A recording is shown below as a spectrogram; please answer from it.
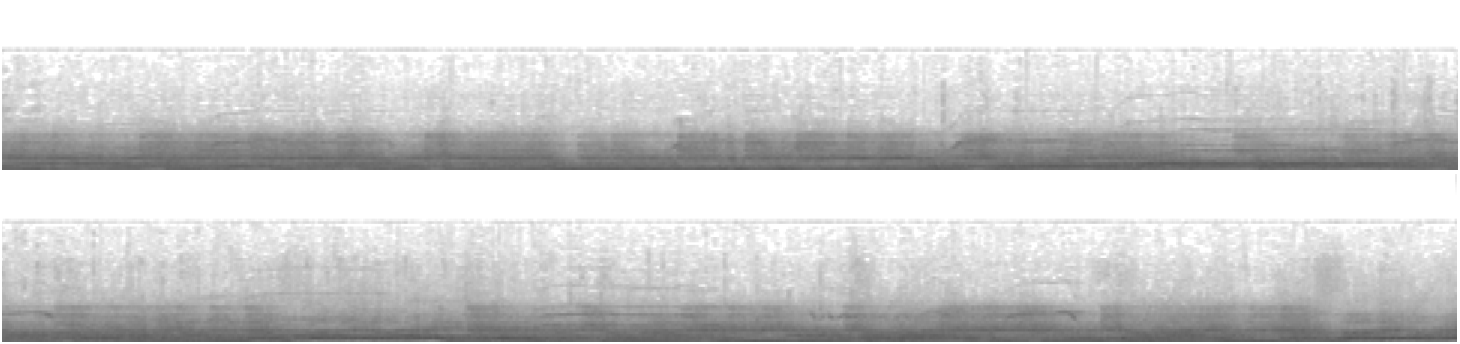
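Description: Heavy metal band playing live in a concert hall: distorted electric guitar over bass and drums, steady and loud throughout.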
